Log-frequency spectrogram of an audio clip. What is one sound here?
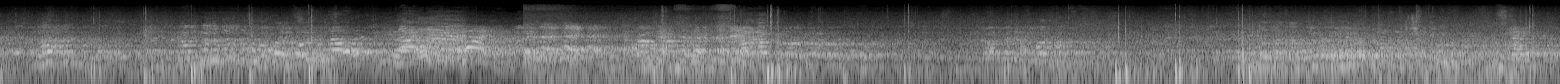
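A football is kicked with dull thuds in a large echoing hall.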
